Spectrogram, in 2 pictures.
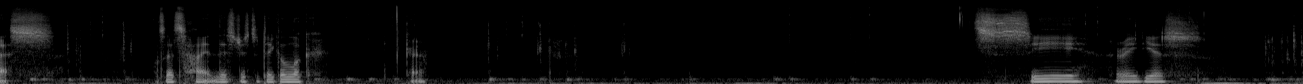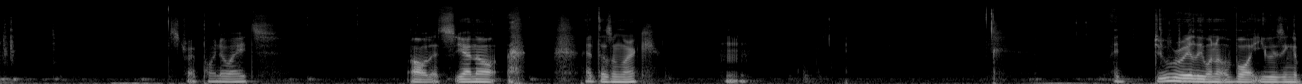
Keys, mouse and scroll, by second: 0.1 scroll down 1, 0.5-2.3 ctrl+middle drag, 0.6 scroll up 1, 1.0 ctrl+alt+right click, 1.8 scroll down 1, 3.1-4.4 scroll down 1, 4.4-6.3 middle drag, 4.6-6.3 scroll up 2, 8.0-8.6 middle drag, 8.3-8.9 scroll down 2, 8.9-9.9 scroll up 2, 10.9-13.1 drag, 16.7 middle click, 17.0-18.7 scroll up 2, 18.0-21.4 middle drag, 23.8-25.7 drag.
